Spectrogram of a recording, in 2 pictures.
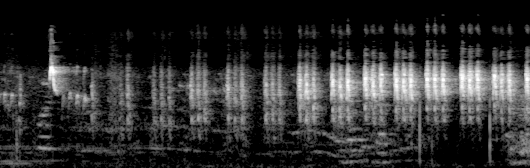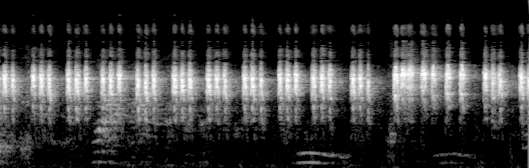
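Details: Long-tailed shrike in lively song with mimicked fill-ins, a long run of rapid, evenly pulsed harsh chattering notes, nearly three a second, with faint low murmuring underneath.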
